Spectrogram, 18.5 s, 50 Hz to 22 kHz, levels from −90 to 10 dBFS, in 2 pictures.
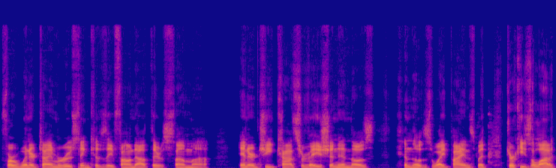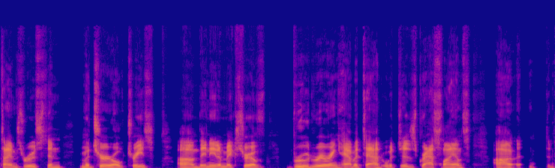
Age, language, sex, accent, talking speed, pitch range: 50-69, English, male, American, 135 wpm, 105-130 Hz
